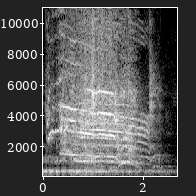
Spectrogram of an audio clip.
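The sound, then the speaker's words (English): An audience screams together from or for Iceland in one loud, sustained burst, high-pitched and shrill, holding for a couple of seconds before tapering off slightly at the end. “I want to hear a scream either from or for Iceland.”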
